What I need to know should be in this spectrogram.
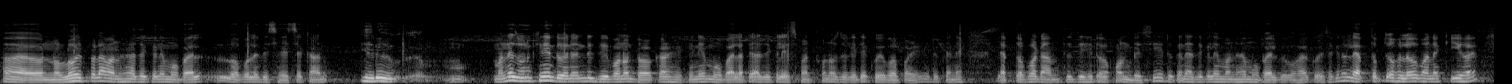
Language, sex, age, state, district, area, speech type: Assamese, male, 30-45, Assam, Nagaon, rural, spontaneous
